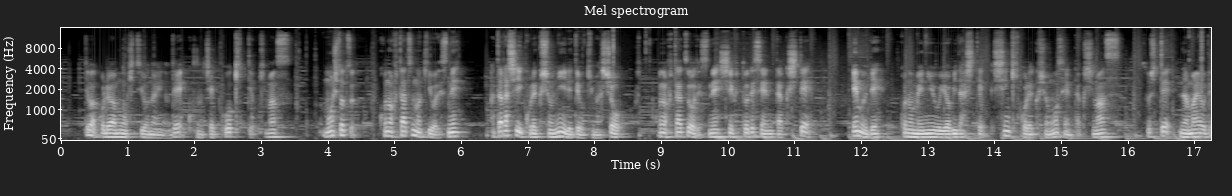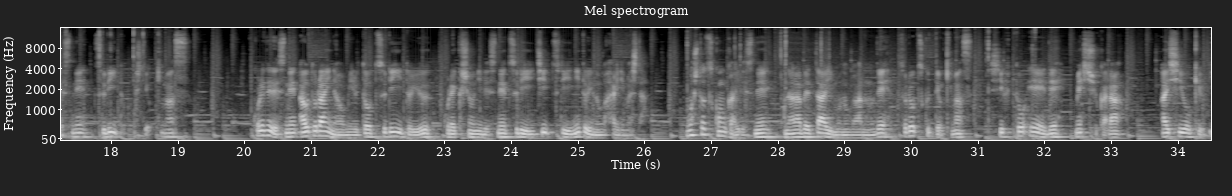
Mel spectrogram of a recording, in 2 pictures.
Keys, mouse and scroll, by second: 0.9-8.6 drag, 3.8-4.2 shift+scroll down 1, 8.6 shift+middle click, 8.7 click, 9.0-9.9 shift+middle drag, 9.9 shift+click, 10.0-10.8 shift+middle drag, 11.9 m, 16.5 shift+click, 26.4 scroll down 2, 26.6-27.3 shift+middle drag, 28.1-34.5 shift+middle drag, 28.6-29.7 scroll up 1, 29.7-31.1 scroll up 1, 31.6 shift+a, 33.6-34.5 drag.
